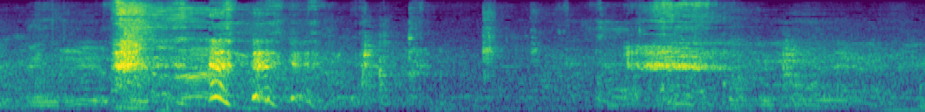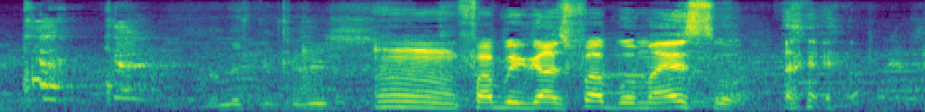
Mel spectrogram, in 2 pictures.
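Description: A young man laughs loudly nearby.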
